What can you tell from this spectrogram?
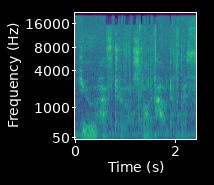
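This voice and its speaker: A man playing a roguish, rum-obsessed pirate captain in a breathy, halting whisper for an ASMR roleplay, with wary, theatrical, mock-grand phrasing. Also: close to an everyday voice. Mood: sly, instructive.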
